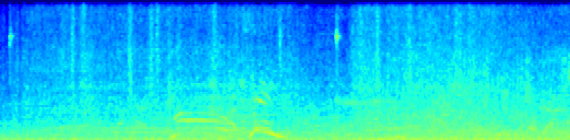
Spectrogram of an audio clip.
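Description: A blade swings and slashes into flesh.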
